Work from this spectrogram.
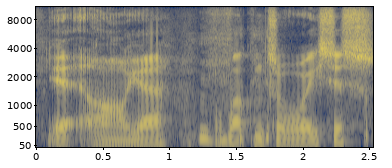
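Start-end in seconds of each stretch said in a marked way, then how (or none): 1.2-2.5 slow, powerful put-on accent with a heavy drawl. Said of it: "I can't do the accent very well".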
